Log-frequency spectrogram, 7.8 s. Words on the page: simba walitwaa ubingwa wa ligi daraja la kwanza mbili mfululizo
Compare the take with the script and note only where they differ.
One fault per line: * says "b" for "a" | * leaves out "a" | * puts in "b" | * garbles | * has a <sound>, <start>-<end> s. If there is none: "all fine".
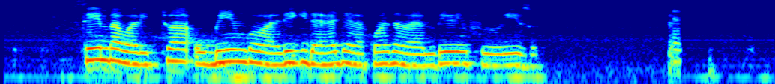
* puts in "mara"
* has a laugh, 6.7-6.8 s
